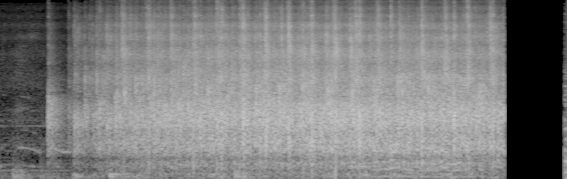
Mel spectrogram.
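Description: Audience applauding, starting about half a second in and quickly swelling to steady, loud applause, then cutting off suddenly about a second before the end.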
